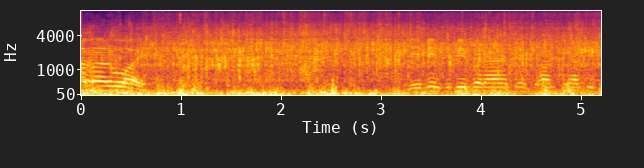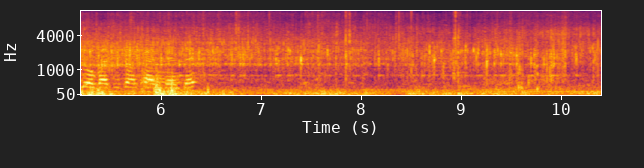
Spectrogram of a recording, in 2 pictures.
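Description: Metal utensils scrape and clink in a frying pan.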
